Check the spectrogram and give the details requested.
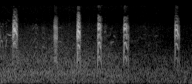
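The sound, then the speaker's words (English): A series of six sharp, high-pitched squeaky calls from least terns, each brief and irregularly spaced over two seconds, standing out clearly against a soft background hiss with no talking. “Sounding like squeaky toys, least terns dive in the surf, catching small fish.”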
